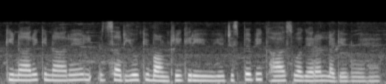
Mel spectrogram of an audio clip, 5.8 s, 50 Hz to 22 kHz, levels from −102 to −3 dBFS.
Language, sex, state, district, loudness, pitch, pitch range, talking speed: Hindi, female, Uttar Pradesh, Lalitpur, -18 LUFS, 225 Hz, 210-240 Hz, 155 wpm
